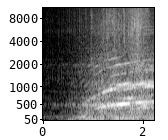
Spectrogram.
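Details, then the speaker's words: Nissan Primera P12 after bleeding the power steering, revved while turning lock to lock: loud whine rising with revs and steering, no better than before; the few-months-old power steering pump needs replacing. "Oh no. That sounds horrendous. It doesn't sound any better or any different than it did before."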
